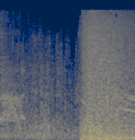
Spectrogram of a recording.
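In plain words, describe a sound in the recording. A blade slashes into flesh with a wet thud.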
